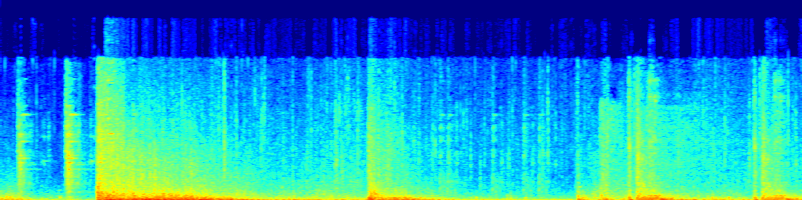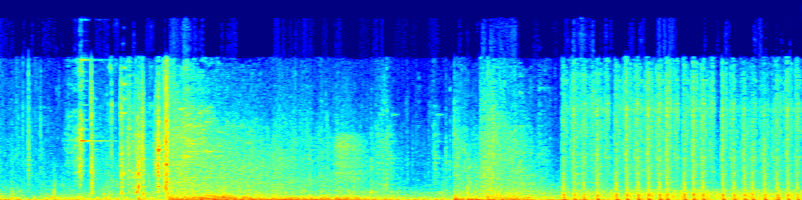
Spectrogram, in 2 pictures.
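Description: A flashbang grenade going off in the video game CS:GO, loud bursts and booms mixed with gunfire across a busy match, no talk.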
